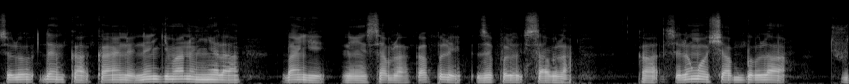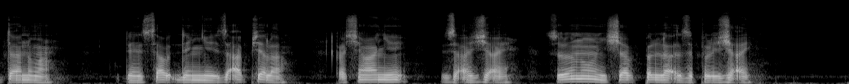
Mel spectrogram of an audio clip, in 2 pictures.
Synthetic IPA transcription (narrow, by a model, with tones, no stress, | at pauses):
sɨ˨lo˦dɨ˦ŋka˨ka˨˦n˦lɨ˨nɨ˦n˦d͡ʒi˦ma˦nɨ˦m˦ɲɛ˦la˦ | ba˦nji˨lɪ˨ɪ˨nsa˦bɨ˦la˨ka˦pɨ˦lɨ˨zɨ˦pɨ˦lɨ˦sa˦bɨ˨la̰˨ | ka˨sɨ˨lɨ˦ŋo˦ʃɛ˦b̚ɡ͡bʊ˦bla˦ | tʰu˦ta˦nɨ˦ma˨ | n˦dɨ˦n˦ɲɛ˨za̰˦ʔpi˦ɛ˦la˨ | ka˨ʃɛ˦ŋa˦ɲɛ˦ | za̰˨ʔʒa̰˦ʔa˨ | sɨ˨lo˦nu˦˨n̩˨ʃɛ˦bpɨ˦lla̰˨zɨ˨pɨ˨lɨ˨ʒa̰˦ʔa˨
